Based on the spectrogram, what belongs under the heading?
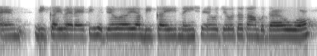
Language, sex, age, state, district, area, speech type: Sindhi, female, 30-45, Maharashtra, Thane, urban, conversation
